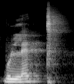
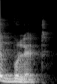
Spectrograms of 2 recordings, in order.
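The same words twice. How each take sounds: First: "bullet" with an over-stressed, popped final T; hard T. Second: "bullet" with a light, unstressed final T; soft T. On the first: Teacher showing what to avoid, hard T in "bullet". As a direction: punch the T at the end of "bullet". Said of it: "stressing too hard on the T". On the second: Teacher showing the simple way, soft T in "bullet". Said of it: "It's a soft". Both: Shown as a demonstration.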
